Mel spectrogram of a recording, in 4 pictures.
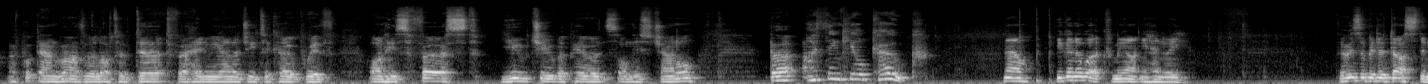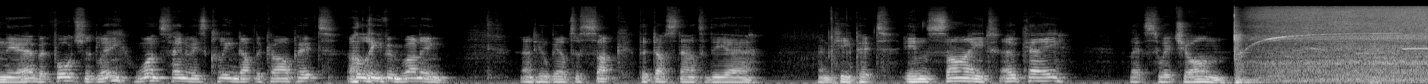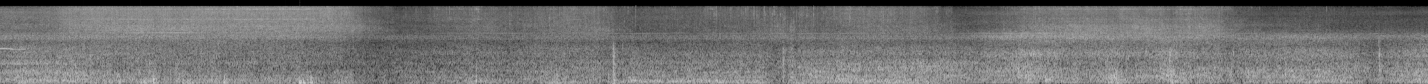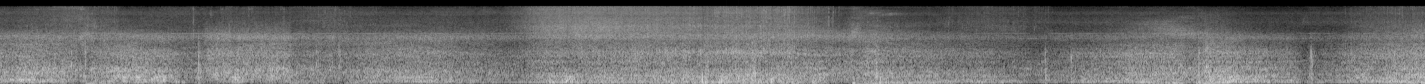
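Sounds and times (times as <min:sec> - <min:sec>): vacuum cleaner motor whining: 0:26.6 - 0:57.0
vacuum nozzle on carpet: 0:26.6 - 0:57.0.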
